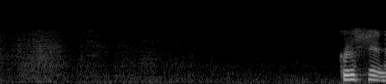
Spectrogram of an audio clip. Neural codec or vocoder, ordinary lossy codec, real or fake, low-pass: codec, 32 kHz, 1.9 kbps, SNAC; Opus, 24 kbps; fake; 5.4 kHz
